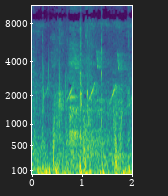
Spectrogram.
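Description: Faint footsteps on a paved path, a scatter of small ticks, with a low rumble of wind and handling noise on a handheld phone's microphone.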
